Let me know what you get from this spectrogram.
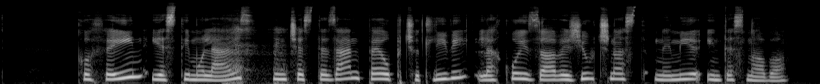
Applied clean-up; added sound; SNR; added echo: neural mask model RNNoise.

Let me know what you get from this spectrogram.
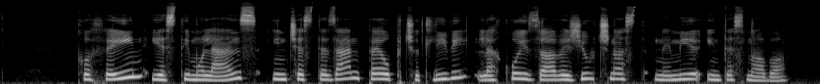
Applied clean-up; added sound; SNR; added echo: none; none; none; none.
